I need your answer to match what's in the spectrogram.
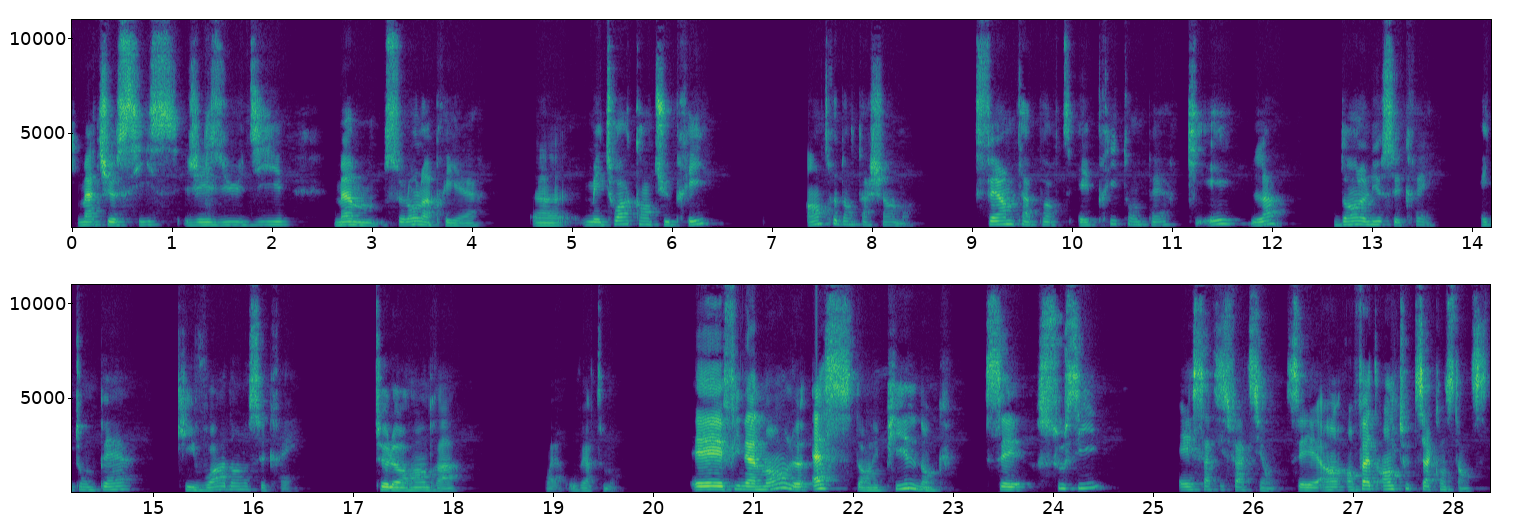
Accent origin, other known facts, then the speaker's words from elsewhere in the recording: United States; French is a second language; moved away as an adult; now in Toulouse, France; si tu détectes un petit accent, euh, c'est en fait, euh, je suis un, un, Américain francisé. Ça fait, voilà, 19 ans bientôt euh, que je suis là déjà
